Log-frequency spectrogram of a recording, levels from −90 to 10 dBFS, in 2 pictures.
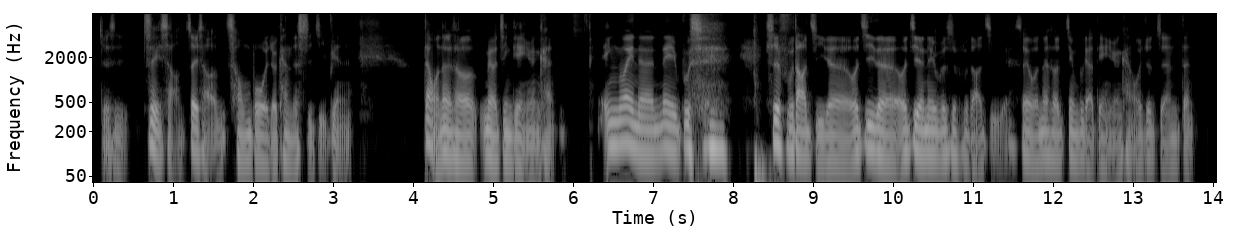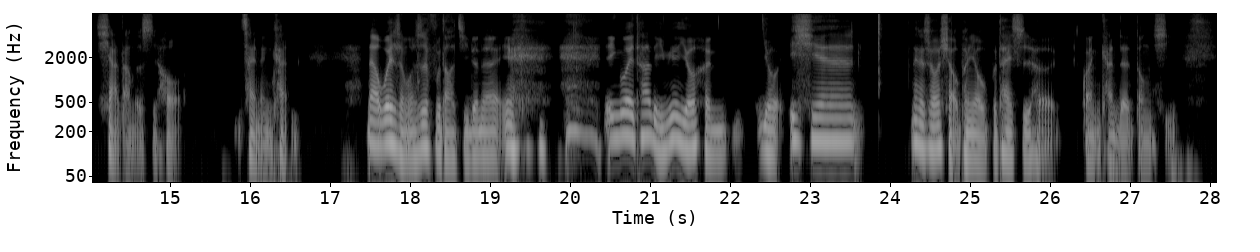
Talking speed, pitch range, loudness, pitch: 255 characters per minute, 95-130 Hz, -37 LUFS, 105 Hz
